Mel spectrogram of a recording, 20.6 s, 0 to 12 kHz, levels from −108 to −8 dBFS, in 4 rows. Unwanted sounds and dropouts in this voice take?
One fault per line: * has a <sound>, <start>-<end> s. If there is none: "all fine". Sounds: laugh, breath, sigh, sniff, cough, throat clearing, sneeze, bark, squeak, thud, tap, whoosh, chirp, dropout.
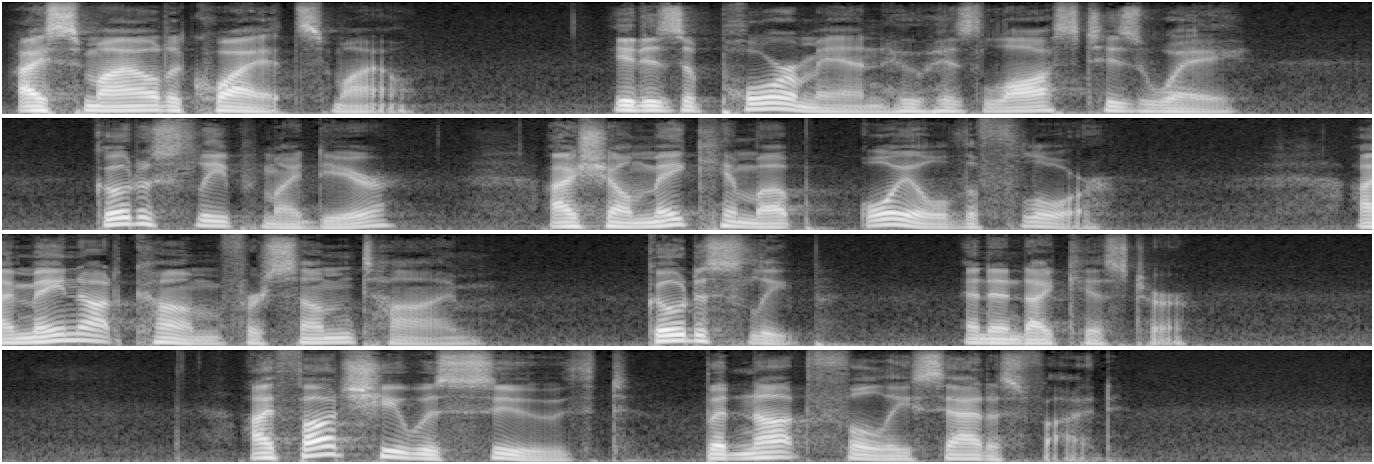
all fine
